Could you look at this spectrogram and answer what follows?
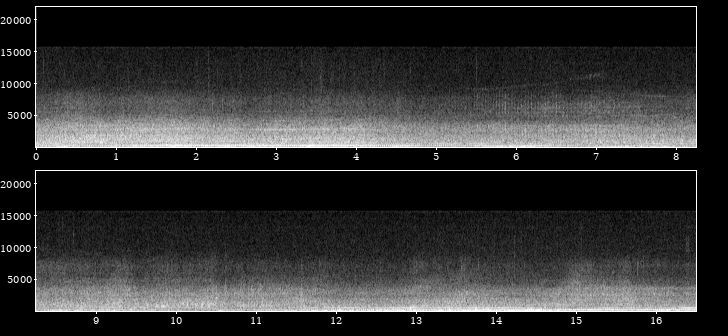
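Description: Krone BiG X forage harvester chopping maize, its engine and chopping gear running at a steady drone with a held whine, with the accompanying tractor's engine running alongside.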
